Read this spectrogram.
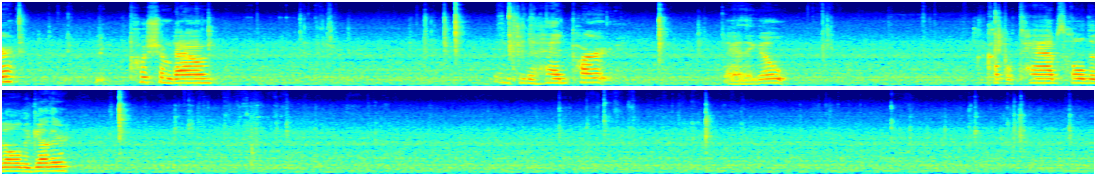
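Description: Plastic toy parts click and snap as they are handled and fitted together.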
